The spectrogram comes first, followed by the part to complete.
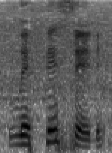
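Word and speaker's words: lithistid: And while we're looking at the spot lobster, evidently the correct pronunciation of the rock sponge is lithicid. Lithicid. I can't pronounce it.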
